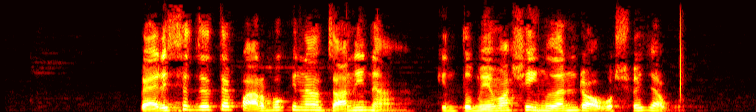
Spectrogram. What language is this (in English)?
Bangla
